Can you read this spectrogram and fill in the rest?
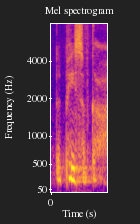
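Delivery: hushed whisper. Acted. Preacher quoting Jesus to the congregation, whisper. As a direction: whisper the promise.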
